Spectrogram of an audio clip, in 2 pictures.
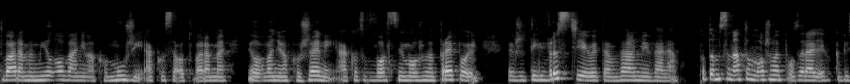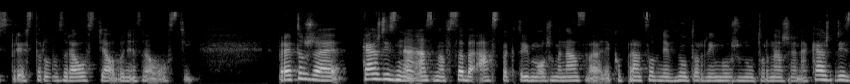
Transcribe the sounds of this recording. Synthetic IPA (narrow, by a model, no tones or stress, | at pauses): t̪ʋaːɾamɛmilɔʋaɲɪuakɔmuʒḭʔa̰kɔsaɔt̪ʋa̰ːɾamɛmilɔʋaɲɪuakɔʒɛnḭʔa̰kɔt̪ɔʋlasɲɛmʊɔʒɛmɛpɾɛpɔjic | t̪aɡʒɛt̪iːɣʋr̩scɪɛʊjɛt̪amʋɛʎmiʋɛʎa̰pɔt̪ɔmsanat̪ɔmʊɔʒɛmɛpɔzɛɾaɟakɔ̥kɛbispɾɪɛst̪ɔɾɔʊzɾɛlɔscialɛ̰bɔɲɛzɾɛ̰lɔ̰scḭ | pɾɛt̪ɔʒɛkaʒd̪iːznaːzmaːfsɛbɛ̰ʔaspɛk̚t̪ɔɾiːmʊɔʒɛmɛnazʋa̰ɟa̰kɔpɾat͡sɔʊɲɛvnuːt̪ɔɾniːmuʒvnuːt̪ɔɾnaːʒɛnakaʒdd̪iː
